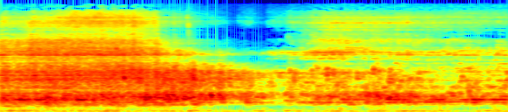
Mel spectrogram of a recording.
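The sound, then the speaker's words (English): A diver plunges into restricted sea waters near Pakistan and loud, rushing underwater bubbling surrounds the listener, easing briefly midway before the muffled churning and gurgling build again. No one speaks. “But with rare government permission to explore these waters, I dive in, eager to see what the scientists have found beneath the waves.”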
